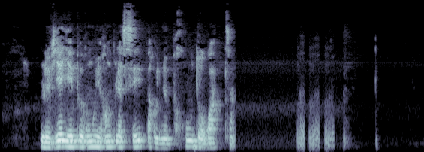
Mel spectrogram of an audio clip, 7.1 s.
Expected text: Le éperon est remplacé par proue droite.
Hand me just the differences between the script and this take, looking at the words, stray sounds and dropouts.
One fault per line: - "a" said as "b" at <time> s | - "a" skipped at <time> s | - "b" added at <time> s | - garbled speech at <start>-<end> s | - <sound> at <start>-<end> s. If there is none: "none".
- "vieil" added at 0.8 s
- "une" added at 2.6 s
- laugh at 4.9-5.6 s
